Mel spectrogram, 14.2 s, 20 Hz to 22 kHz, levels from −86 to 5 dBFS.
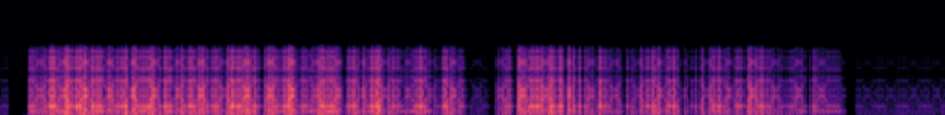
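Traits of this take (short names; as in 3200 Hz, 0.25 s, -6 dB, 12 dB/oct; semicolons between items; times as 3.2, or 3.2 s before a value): a buzz of ramps at a fixed pitch in blocks of 128 samples; phasing stages 12, 2.9 Hz, lowest notch 330–1700 Hz; aliases and images of a low sample rate 1600 Hz, jitter 0%; G.726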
